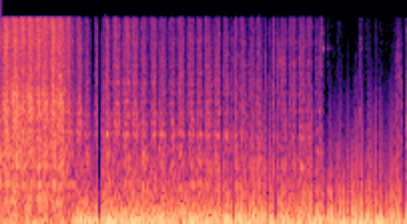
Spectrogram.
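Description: A hand saw cuts through wood with quick strokes.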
